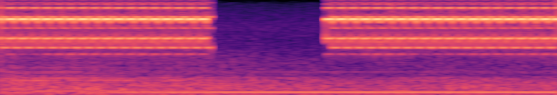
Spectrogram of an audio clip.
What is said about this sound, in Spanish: ahí continuó sonando el bendito celular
